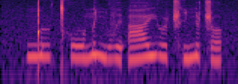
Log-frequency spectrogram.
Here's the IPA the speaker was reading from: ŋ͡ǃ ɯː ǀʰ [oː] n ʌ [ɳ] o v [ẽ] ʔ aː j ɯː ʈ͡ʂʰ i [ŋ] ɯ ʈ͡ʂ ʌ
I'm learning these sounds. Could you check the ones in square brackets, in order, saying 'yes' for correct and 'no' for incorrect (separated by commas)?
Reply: yes, no, no, no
